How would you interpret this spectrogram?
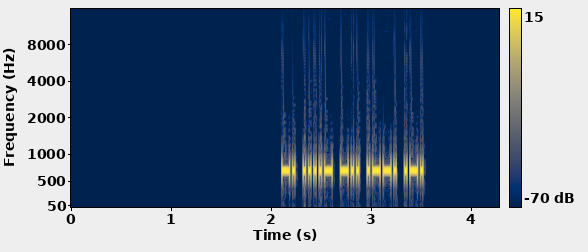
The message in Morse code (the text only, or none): N4DPR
